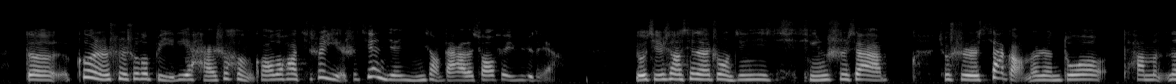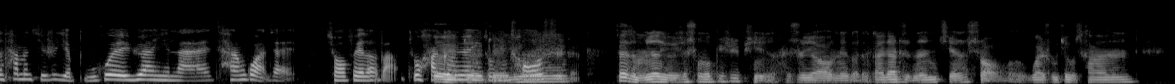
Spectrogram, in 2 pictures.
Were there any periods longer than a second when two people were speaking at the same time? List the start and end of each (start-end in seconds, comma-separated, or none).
16.1-17.4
